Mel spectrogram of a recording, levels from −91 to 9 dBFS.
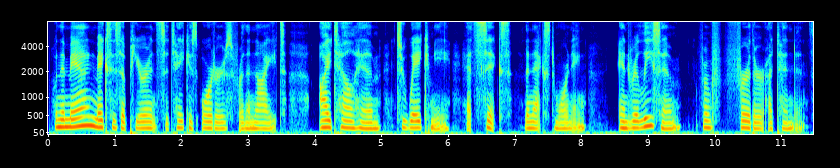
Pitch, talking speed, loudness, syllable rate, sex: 175 Hz, 155 wpm, -20 LUFS, 4.5 syllables/s, female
